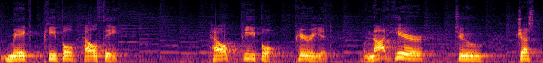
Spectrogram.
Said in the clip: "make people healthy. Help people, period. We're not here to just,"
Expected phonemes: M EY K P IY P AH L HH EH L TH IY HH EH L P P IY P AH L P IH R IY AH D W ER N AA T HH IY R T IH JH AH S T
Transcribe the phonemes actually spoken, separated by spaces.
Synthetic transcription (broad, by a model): M EY K P IY P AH L HH EH L TH IY HH EH L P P IY P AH L P IH R IY AH D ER N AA T HH IY R T IH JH AH S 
